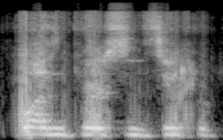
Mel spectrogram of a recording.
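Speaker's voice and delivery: very high, frantic, rushed disbelief; panicked disbelief. Retold or imitated. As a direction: squeal it like you're outclassed. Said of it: "they're like".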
